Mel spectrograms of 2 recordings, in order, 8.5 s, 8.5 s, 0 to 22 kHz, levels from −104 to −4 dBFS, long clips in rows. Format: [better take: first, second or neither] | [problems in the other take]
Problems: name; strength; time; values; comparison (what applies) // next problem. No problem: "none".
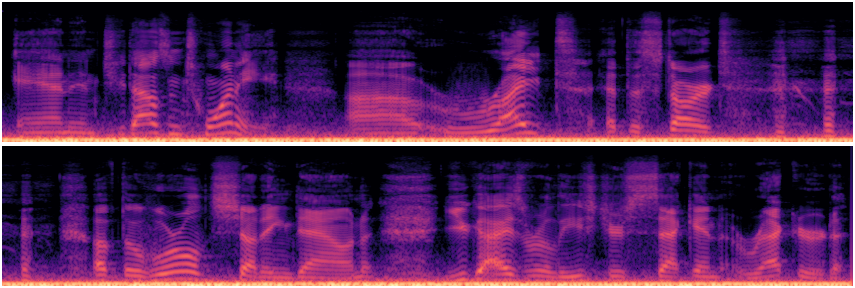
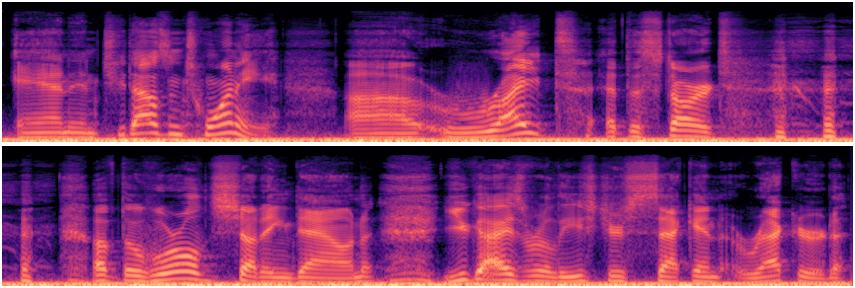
second | low rumble; loud; throughout; 3 dB below the speech; faint in the second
